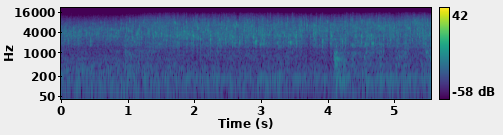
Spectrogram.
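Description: Breaded chicken cutlets frying in shallow oil in a skillet, a steady sizzle as they are turned and lifted out with tongs.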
